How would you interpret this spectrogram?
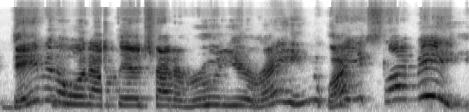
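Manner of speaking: loud, high-pitched imitated complaint; hammed-up outraged whine at full volume; mock indignant protest. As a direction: protest like the wronged slap victim. Voices slapped man's protest.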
